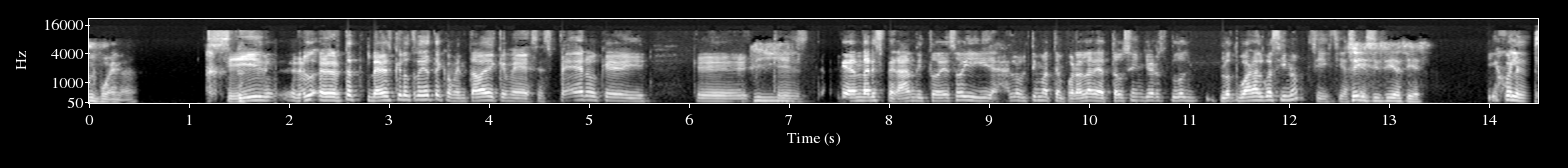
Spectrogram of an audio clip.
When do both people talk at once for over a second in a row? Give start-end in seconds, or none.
none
